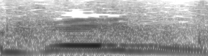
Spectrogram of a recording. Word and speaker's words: Jadon: Come share, Jason. Or Jaden, excuse me. And just so you know, it is spelled J-A-D-O-N, correct? – Yes.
